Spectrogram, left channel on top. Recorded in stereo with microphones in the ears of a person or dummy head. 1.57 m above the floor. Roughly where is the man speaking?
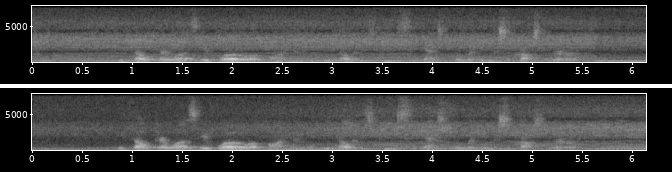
Right.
